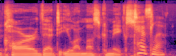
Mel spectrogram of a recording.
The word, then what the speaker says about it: Tesla: Tesla. She puts a Z in there. Tesla.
